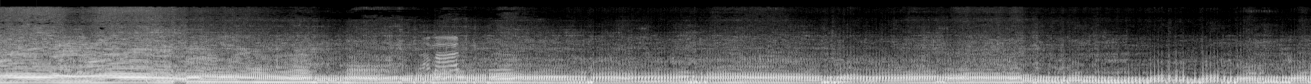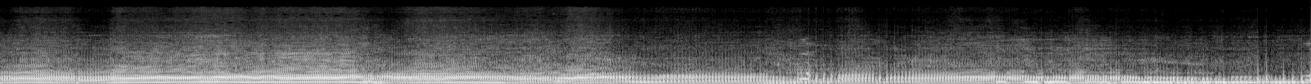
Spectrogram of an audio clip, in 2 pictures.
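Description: Small motorcycle engine revved hard in the first two seconds while the bike is pushed up a muddy bank, then running along a rough dirt trail with the throttle rising and falling.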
